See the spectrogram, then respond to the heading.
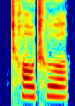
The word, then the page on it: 超车: chāo chē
